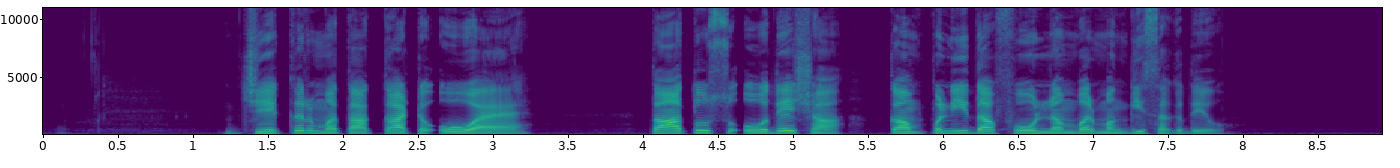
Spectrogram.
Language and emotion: Dogri, neutral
